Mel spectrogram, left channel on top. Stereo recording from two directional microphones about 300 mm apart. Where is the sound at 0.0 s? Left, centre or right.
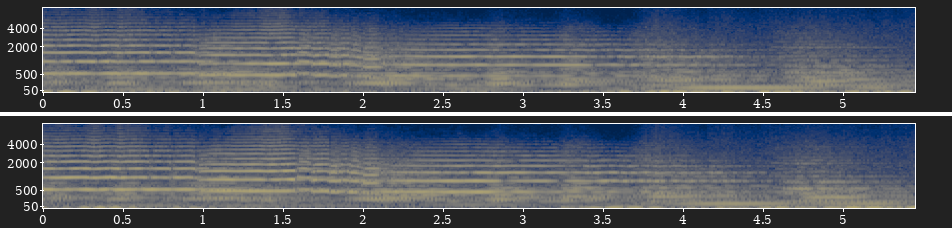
Right.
